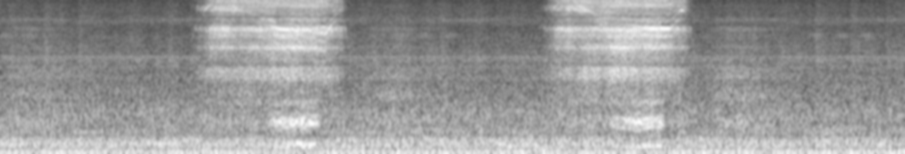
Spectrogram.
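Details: A girl snoring in her sleep: two long, loud, rasping snores, each about a second and a half, over steady background noise.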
